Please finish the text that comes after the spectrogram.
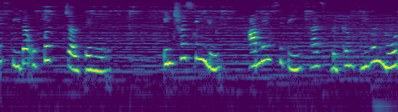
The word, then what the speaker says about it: आमेर: Moving on टू the next top tourist attraction of Jaipur, Ambar fort pronounced as आमेर sits on अ टॉप of small hill and is located at a distance of 11 kilometres from the main city.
